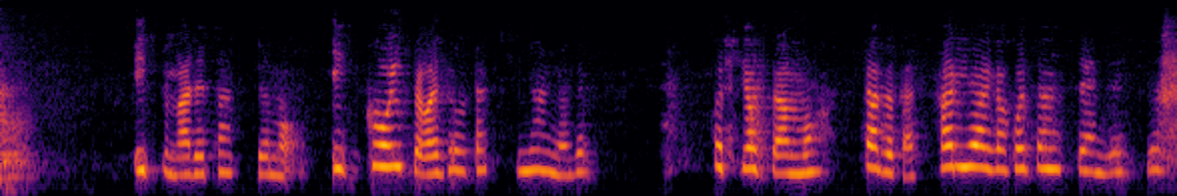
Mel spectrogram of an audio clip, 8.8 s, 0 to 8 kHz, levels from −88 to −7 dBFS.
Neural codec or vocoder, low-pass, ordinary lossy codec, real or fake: codec, 16 kHz in and 24 kHz out, 1.1 kbps, FireRedTTS-2 codec; 7.2 kHz; none; fake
